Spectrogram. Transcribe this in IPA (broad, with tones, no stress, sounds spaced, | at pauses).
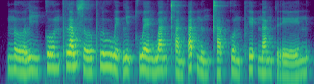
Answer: n ɤː˨˩ l iː˨˩ k oː˧ n pʰ l a˦˥ w s ɤː˩˦ pʰ l uː˧ w e˨˩ ʔ l i˨˩ ʔ kʰ w ɛː˨˩ ŋ w a˧ n kʰ a˨˩ n ʔ a˥˩ t̚ n ɯ˩˦ ŋ kʰ a˨˩ p̚ k o˨˩ n pʰ e˥˩ ʔ n a˧ ŋ p r eː˩˦ n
